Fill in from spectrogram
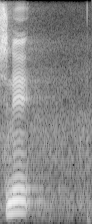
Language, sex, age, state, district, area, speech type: Bodo, male, 30-45, Assam, Kokrajhar, rural, read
